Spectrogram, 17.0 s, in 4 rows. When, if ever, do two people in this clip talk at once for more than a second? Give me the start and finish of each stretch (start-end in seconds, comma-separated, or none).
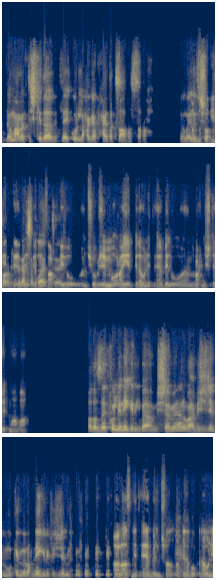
3.8-5.3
